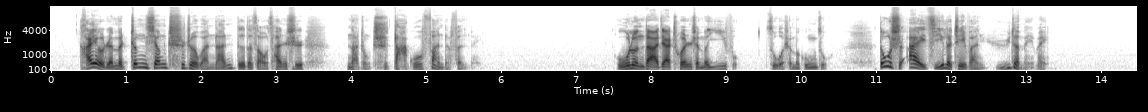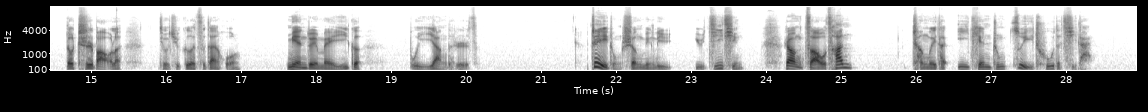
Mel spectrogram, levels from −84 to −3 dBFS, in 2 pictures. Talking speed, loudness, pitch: 190 characters per minute, -25 LUFS, 125 Hz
